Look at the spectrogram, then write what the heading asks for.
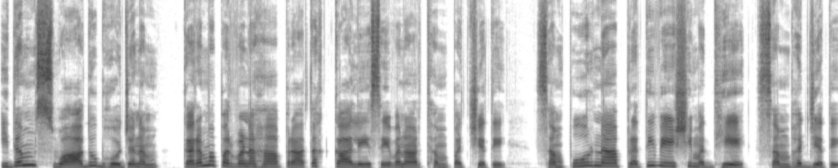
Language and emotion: Sanskrit, neutral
